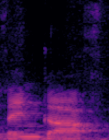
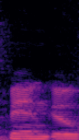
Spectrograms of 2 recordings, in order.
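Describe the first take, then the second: First: The name is said with Dutch sounds. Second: The name is said with English sounds.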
